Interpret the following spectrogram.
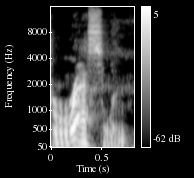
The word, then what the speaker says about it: wrestling: It's pronounced wrestling. Wrestling? Wrestling. Wrestling. Wrestling. There's an A all in there.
